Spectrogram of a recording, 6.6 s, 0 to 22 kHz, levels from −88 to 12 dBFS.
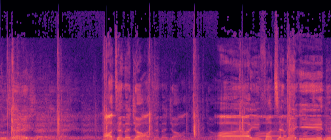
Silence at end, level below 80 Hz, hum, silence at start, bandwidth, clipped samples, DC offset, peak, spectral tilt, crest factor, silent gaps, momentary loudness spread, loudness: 0 s; -56 dBFS; none; 0 s; over 20 kHz; under 0.1%; under 0.1%; 0 dBFS; -2 dB/octave; 22 dB; none; 14 LU; -19 LUFS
